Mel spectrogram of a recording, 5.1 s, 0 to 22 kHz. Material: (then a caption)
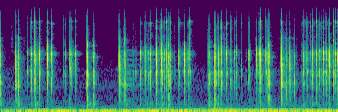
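PBT plastic. Fingertips of both hands type quickly on a black custom AARU mechanical keyboard with TTC Speed Silver switches, PBT plastic keycaps, a carbon fibre plate and a hollow case. The result is a dense stream of short, bright clacks with no ring, peaking around 2.4 kHz, over a faint steady low hum.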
